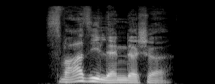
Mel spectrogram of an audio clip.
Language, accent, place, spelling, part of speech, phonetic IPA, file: German, Germany, Berlin, swasiländische, adjective, [ˈsvaːziˌlɛndɪʃə], De-swasiländische.ogg
- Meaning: inflection of swasiländisch: 1. strong/mixed nominative/accusative feminine singular 2. strong nominative/accusative plural 3. weak nominative all-gender singular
